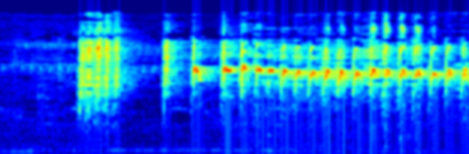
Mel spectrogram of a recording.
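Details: Grey-cheeked bulbul singing vigorously for use as a tutor recording: a harsh noisy burst opens, followed by a quickening chain of short, bright, high chirps delivered several per second over a faint low hum.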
